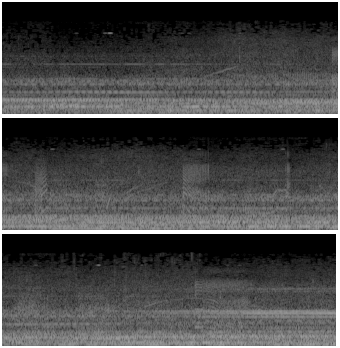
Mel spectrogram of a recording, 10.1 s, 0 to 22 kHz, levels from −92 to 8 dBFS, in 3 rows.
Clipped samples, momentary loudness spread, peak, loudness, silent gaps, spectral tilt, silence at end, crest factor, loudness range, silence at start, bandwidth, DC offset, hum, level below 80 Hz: under 0.1%; 4 LU; -18 dBFS; -35 LUFS; none; -6.5 dB/octave; 0 s; 16 dB; 2 LU; 0 s; 11 kHz; under 0.1%; none; -46 dBFS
